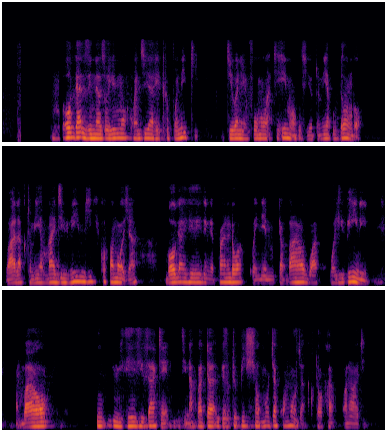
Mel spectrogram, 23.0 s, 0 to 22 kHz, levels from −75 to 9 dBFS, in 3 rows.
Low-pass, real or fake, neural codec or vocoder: 7.2 kHz; fake; codec, 16 kHz, 1.1 kbps, Voila-Tokenizer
